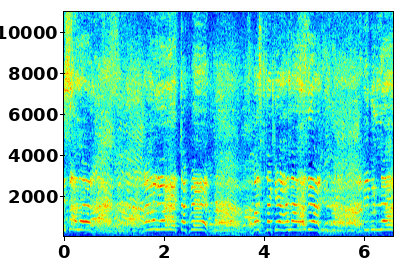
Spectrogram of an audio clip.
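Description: A crowd of men shouting religious slogans together, in long held shouts of about a second each, repeated several times over steady crowd noise.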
